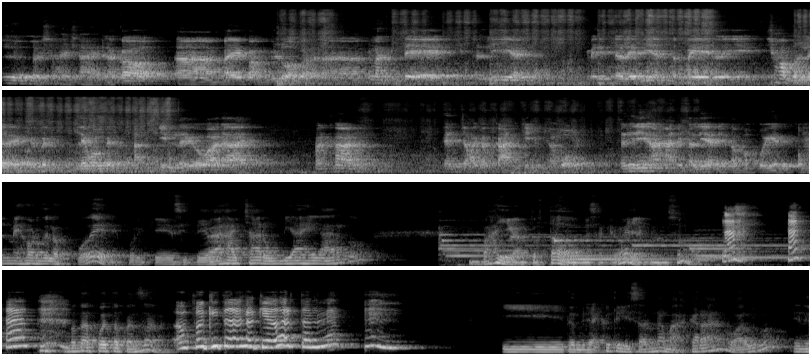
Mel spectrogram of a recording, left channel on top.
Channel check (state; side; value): different; both; correlation 0.00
